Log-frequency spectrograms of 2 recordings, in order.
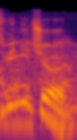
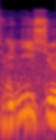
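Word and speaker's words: Vinício: Но я могу сказать, что Луис Виничо, или Луис Винисио, если по-португальски называть его имя, а если уж целиком правильно говорить и полностью, то Луис Винисиус Доминезес, таково имя главного тренера Удинезе.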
